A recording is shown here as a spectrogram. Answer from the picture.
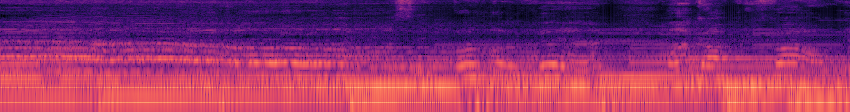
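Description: Live song: a man singing into a microphone while playing an acoustic guitar. The music comes in suddenly at the start.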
